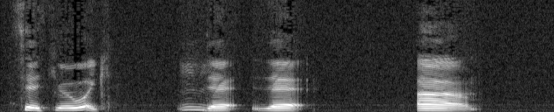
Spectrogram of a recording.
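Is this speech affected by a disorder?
Yes: cerebral palsy; from birth.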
